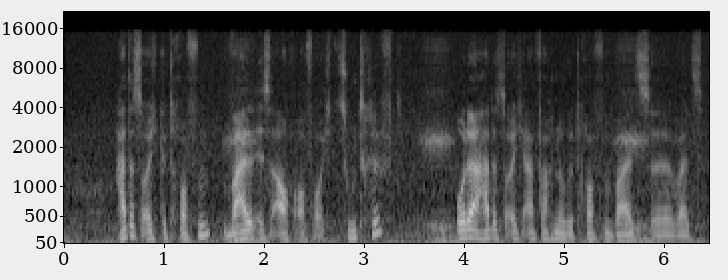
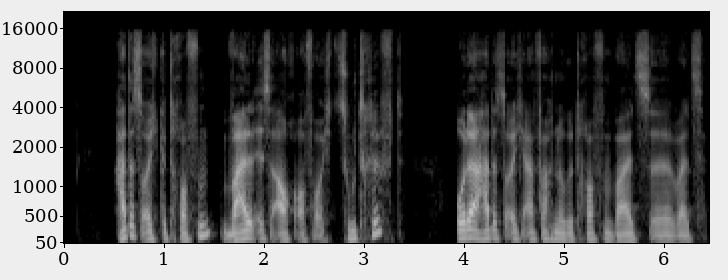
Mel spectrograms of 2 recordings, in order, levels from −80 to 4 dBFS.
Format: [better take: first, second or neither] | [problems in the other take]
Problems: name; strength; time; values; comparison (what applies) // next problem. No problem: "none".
second | hiss; noticeable; throughout; 15 dB below the speech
